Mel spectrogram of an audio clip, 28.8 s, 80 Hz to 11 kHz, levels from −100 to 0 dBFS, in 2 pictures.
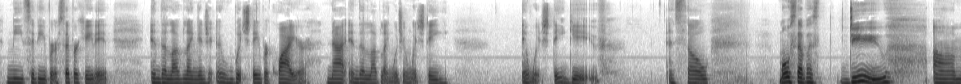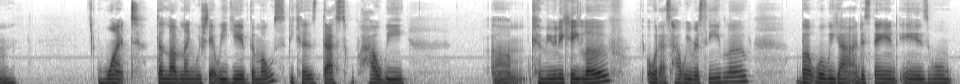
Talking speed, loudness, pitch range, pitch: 125 wpm, -23 LUFS, 145-160 Hz, 150 Hz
